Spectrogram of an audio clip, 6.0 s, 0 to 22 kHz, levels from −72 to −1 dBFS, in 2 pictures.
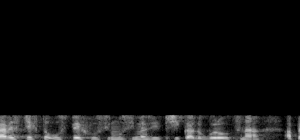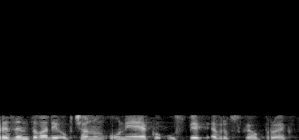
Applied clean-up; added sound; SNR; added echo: none; none; none; none.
